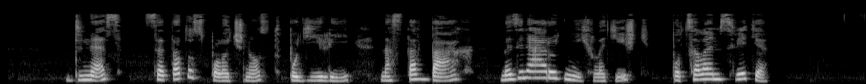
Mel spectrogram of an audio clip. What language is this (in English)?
Czech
